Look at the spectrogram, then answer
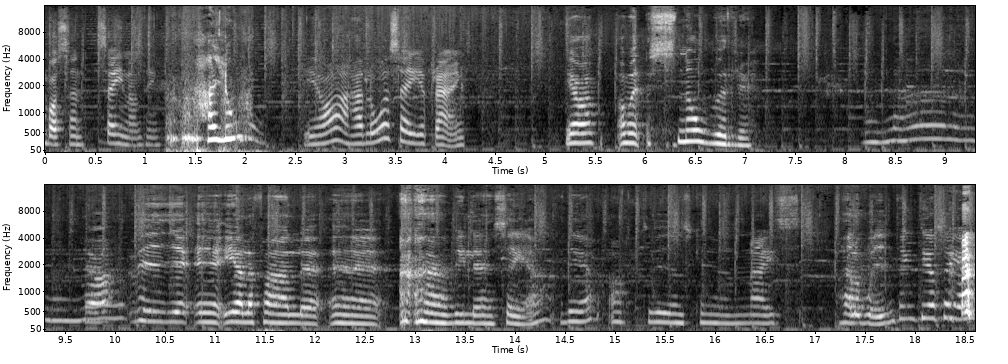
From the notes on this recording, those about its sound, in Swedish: Ljudet är lite sådär inspelat hemma i köket med barn och mobiler och dylika ljud.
